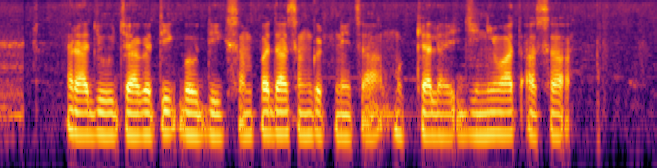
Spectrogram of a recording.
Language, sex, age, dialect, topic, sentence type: Marathi, male, 18-24, Southern Konkan, banking, statement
